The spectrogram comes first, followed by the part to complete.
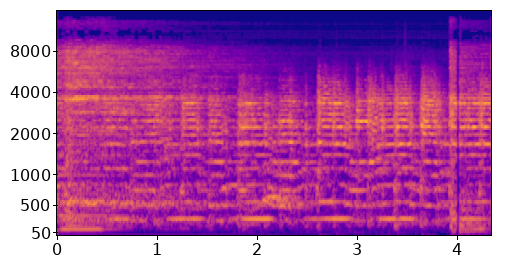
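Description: Live rock band playing a guitar-led instrumental passage, with electric guitar over a run of short, repeated low notes and drums.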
